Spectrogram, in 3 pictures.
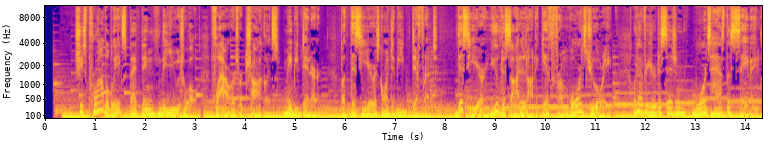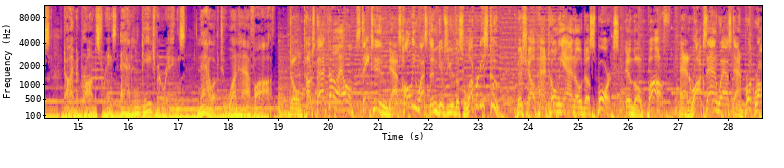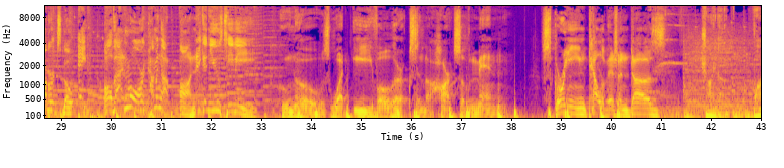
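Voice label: English Canadian, male, commercial; voice demos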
